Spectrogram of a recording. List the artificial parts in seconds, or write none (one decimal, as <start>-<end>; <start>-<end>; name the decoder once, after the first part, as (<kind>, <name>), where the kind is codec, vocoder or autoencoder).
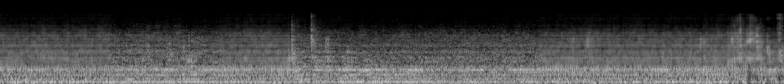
0.0-1.1 (vocoder, Vocos); 2.2-2.9; 5.4-7.8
